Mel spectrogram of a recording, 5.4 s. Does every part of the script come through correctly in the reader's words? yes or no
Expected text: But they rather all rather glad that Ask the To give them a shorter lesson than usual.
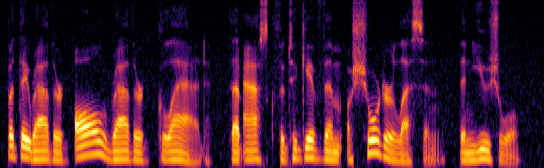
yes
